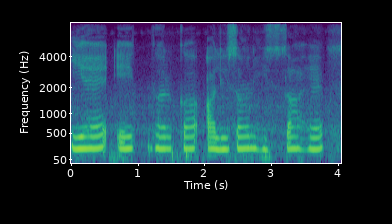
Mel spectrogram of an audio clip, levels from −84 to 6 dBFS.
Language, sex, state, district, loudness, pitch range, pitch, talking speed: Hindi, female, Uttar Pradesh, Shamli, -17 LUFS, 210-220 Hz, 215 Hz, 105 wpm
